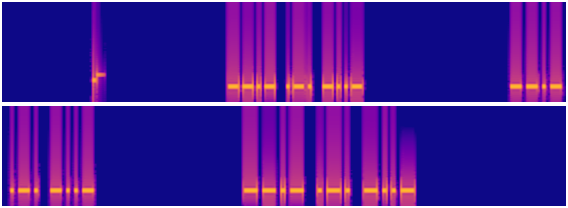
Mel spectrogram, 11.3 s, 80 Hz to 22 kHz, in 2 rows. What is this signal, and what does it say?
Morse code, heard as a keyed tone, about 31 wpm, 700 Hz. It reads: QRX QRX QRX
